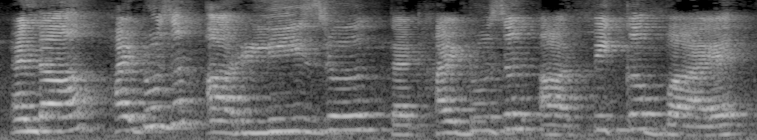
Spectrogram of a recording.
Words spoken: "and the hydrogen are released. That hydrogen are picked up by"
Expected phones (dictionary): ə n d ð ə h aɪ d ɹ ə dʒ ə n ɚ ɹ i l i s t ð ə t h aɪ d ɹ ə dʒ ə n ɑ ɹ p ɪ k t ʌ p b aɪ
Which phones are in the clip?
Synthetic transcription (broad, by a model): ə n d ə h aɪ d ɹ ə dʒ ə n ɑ ɹ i l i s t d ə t h aɪ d ɹ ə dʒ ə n ɑ ɹ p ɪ k ʌ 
